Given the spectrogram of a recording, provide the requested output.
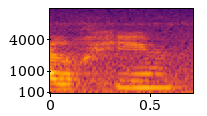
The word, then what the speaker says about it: Elohim: I have Elohim, so I have a little bit of an accent in there. Elohim. I'm kind of rolling that last syllable.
